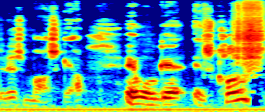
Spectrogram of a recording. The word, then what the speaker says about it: Moscow: the way up to where moscow is you pronounce it as moscow and we'll get as close to moscow as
